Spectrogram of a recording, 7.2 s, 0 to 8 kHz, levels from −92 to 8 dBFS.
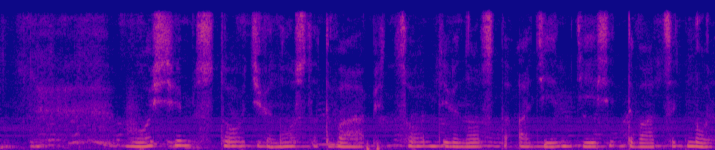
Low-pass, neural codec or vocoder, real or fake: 7.2 kHz; vocoder, 44.1 kHz, 128 mel bands every 512 samples, BigVGAN v2; fake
